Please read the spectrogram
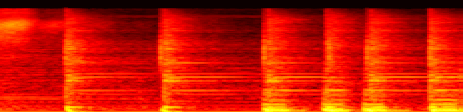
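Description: Live huayno band with harp, electric bass and keyboard playing a break of short accented hits: six staccato strikes with the sustained playing dropped out between them, about half a second apart at first and quickening toward the end.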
